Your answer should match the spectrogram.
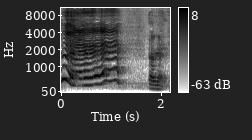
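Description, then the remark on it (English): A human voice imitates a cardinal's call: a long, sliding, whistle-like note of about a second, a short pause, then a briefer second note, both fairly loud and reedy. “So this is what a cardinal sounds like.”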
